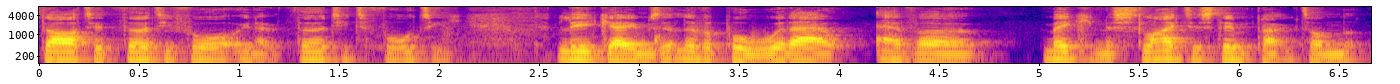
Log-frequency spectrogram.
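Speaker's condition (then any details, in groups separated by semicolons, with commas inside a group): No condition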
